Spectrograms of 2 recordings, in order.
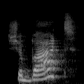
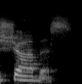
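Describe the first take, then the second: First: The word ends with a t sound. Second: The word ends with an s sound.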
